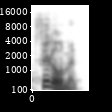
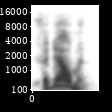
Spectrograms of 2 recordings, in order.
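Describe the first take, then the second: First: The name begins with a sound like 'fiddle'. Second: The name begins with a sound like 'fee-del'. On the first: This is how the wider family says the name. The speaker calls it wrong. "We have been pronouncing the name wrongly" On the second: This is the form the father adopted later. The speaker calls it right. "The right name to pronounce the name is Fidelman"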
